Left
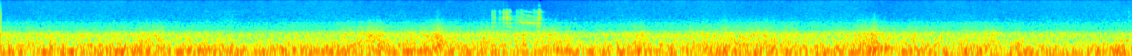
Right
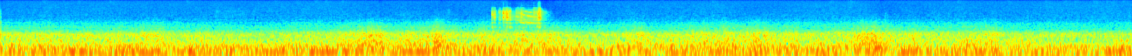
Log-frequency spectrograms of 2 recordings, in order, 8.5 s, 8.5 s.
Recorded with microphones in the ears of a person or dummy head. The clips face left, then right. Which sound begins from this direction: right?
A camera shutter, at 3.7 s.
